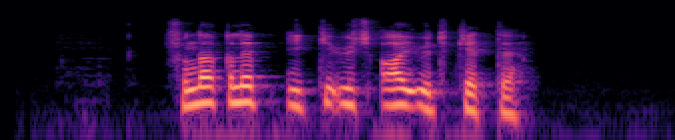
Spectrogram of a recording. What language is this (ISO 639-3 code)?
uig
